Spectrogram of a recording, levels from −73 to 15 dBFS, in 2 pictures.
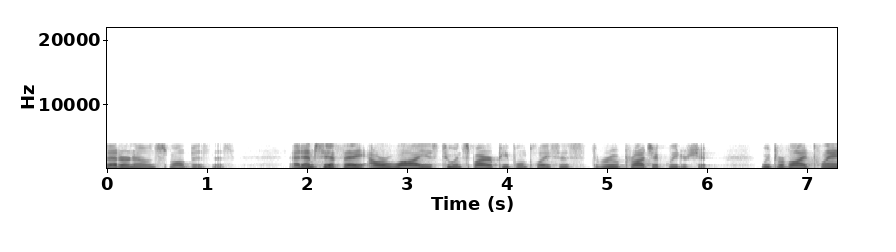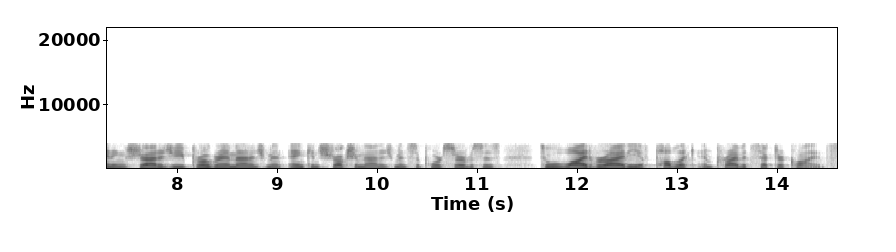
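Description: No technical faults are audible in this speech; the telephone-band limit of roughly 150 Hz to 3.7 kHz is simply what G.711 telephone coding passes.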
